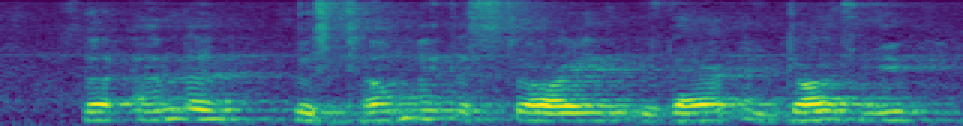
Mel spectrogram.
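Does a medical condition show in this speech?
Yes: cerebral palsy; speech.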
